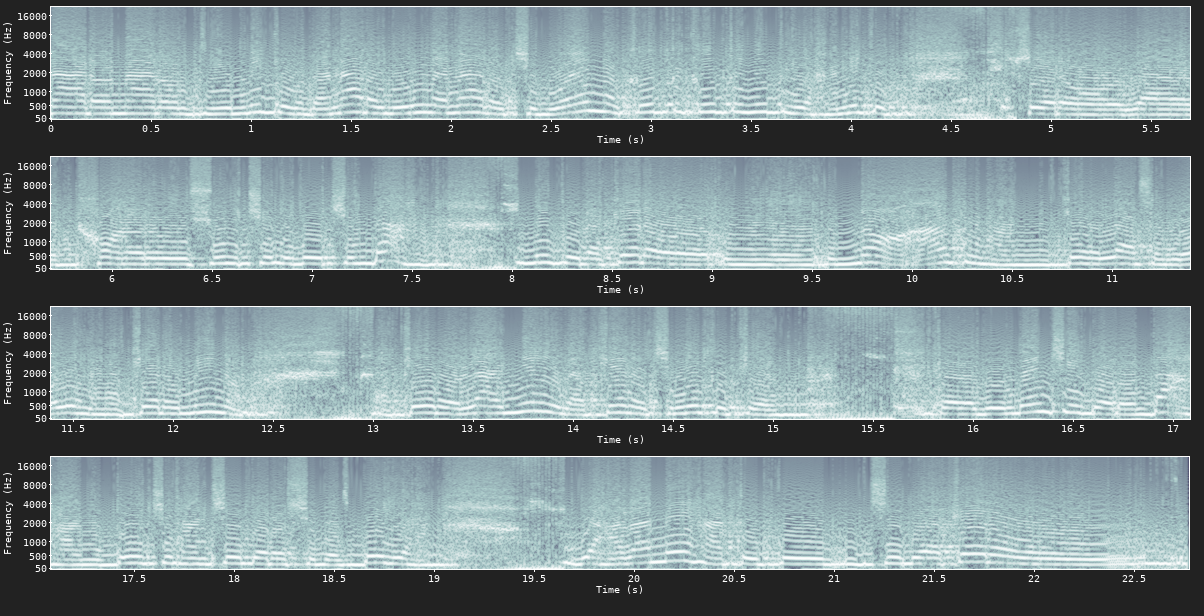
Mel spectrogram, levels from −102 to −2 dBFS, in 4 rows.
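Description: From start to finish, the samples appear to have been decoded with the wrong format, most likely 32-bit floating-point data read as 32-bit integers: a float read as integer. Each sample's sign and exponent bits then dominate its value, so the waveform is forced into a near-square shape sitting at an almost fixed, high level. The speech comes out extremely loud and harsh, with background noise as loud as the talking, though the pitch contour stays traceable.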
